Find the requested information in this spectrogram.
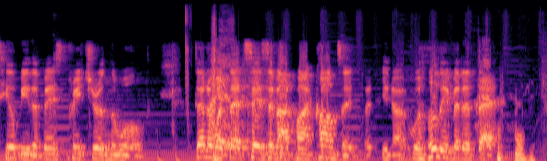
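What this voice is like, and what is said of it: South African accent. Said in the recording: “hails originally from South Africa ... my accent ... your accent”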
